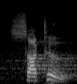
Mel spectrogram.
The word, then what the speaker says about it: subtle: Means not explicit, implicit, implied, subtle. Write the meaning of undertone. Implied. Also write subtle. What is the spelling of subtle? S-U-B-T-L-E. B is silent, subtle.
